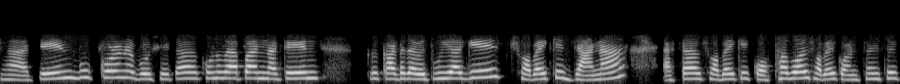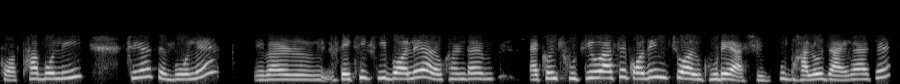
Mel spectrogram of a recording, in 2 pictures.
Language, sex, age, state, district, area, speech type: Bengali, female, 30-45, West Bengal, Kolkata, urban, conversation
